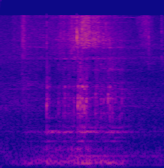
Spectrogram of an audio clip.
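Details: Tire noise check: with the pulley on the middle of the evenly worn tread, a low, fairly even rolling rumble with no jumping or thumping; the side with high/low tread jumps and is noisier.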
